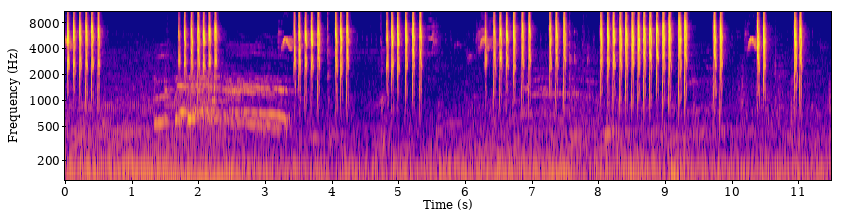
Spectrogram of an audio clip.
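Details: A house sparrow kept in a cage for songbird competitions sings many rapid bursts of high, dry chirps, some runs rolling long and dense, others short, with a faint low hum in the background.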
